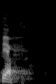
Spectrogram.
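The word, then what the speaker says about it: Пепе: Я говорю про Варелу, Гонсалеса, этого ПП, который, как у него там ударение на второе Е, да, или на первое, чтобы не путать Пеп. – С... – Португалии говорят Пеп.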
